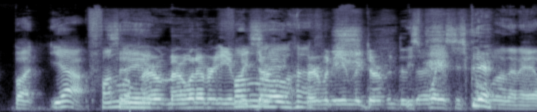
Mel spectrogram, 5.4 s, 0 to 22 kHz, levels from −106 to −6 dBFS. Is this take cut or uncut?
uncut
